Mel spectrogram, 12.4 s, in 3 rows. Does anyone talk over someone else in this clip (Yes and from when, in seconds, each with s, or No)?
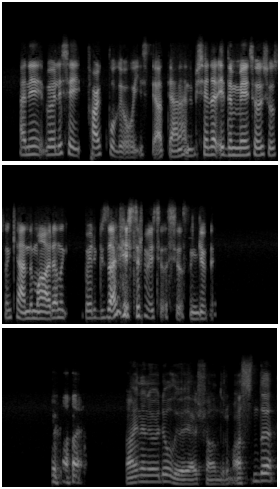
No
